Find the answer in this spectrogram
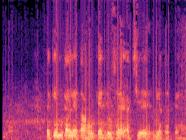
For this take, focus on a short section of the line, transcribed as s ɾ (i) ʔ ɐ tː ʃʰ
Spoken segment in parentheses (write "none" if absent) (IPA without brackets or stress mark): e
